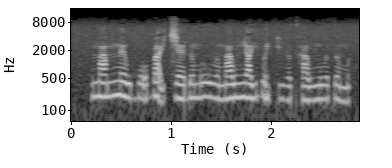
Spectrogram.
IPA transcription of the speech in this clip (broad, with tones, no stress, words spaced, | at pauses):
ma˨˦mnɛ˨˩w ɓo̰˧˥ ɓa̰˧˨jt͡ɕɛ˨˩ɗə˨˦m ɣu˨˩ə̯ma˧wɲa˨˦jɓə̰˧˨j ki˨˩ə̯t̪ʰa˨˦wnu˨˦ə̯ t̪ə˨˩m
